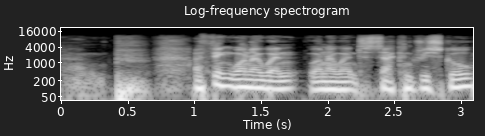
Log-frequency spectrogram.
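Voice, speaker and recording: This is a man's voice. He speaks with a West Country accent. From England, Somerset (Glastonbury area). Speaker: speech coach, person who stammers. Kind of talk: radio interview.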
